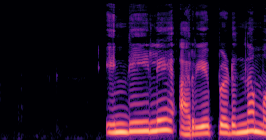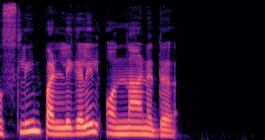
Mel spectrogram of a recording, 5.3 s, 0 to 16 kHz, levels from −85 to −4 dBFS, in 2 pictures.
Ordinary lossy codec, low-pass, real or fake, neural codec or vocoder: none; 14.4 kHz; real; none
